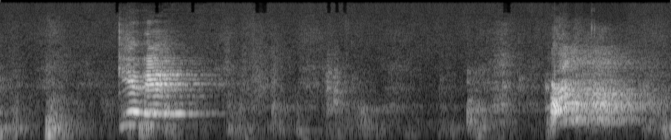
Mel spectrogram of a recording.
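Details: Anxious FOMO barking from Sky, a dog left out while Gem does games and tricks indoors: two sharp, tonal barks about two seconds apart, mixed with a trainer's calls and praise.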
